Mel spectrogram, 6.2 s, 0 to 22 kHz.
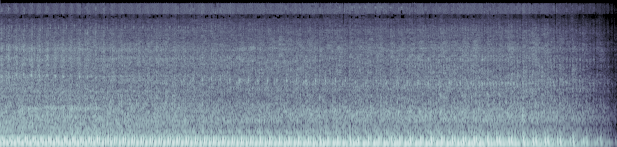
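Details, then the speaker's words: Air-cooled VW 1600 dual-port flat-four in a sand rail, idling after reassembly with the exhaust leak hopefully fixed: deep, steady, even burble with no ticking or smoke, purring cleanly. "no smoke ban no tap oh man she purred crank right up"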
